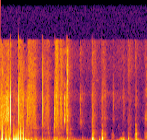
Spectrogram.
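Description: Small clicks and rattles from handling a radio control transmitter: a quick run of clicks at the start, then a few separate sharp clicks.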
